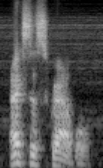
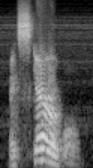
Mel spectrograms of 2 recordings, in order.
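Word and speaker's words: execrable: was the more uh excess scrabble that's how you would read it by syllable but i don't think that's how it's actually pronounced excarable for his pretending not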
